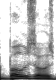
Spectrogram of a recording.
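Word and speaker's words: Bezos: You know what the great old question for me is it Boz or is it Bozos? That's the thing. It's actually pronounced like Boz, and Yeah.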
